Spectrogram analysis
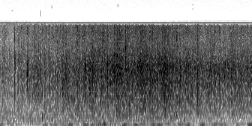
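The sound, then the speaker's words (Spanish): A tennis crowd applauds steadily during a match, encouraging Yannick Hammann, a dense wash of clapping that swells in the middle and stays loud before easing slightly toward the end, with no voices over it. “Me gusta oír los aplausos de la gente.”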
